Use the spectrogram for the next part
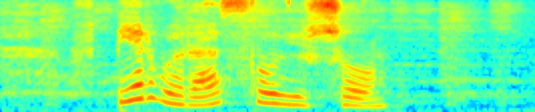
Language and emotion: Russian, neutral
